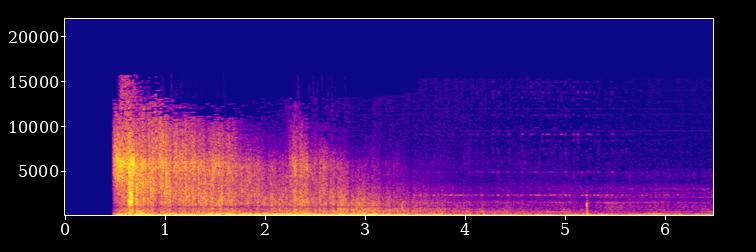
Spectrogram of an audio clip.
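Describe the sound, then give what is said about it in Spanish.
A mansion explodes in a sudden loud blast that bursts in after a moment of silence. A heavy, roaring rumble follows and slowly fades while staying strong to the end. “Cuando el corazón de Bruce se detuvo, la mansión Wayne explotó.”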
